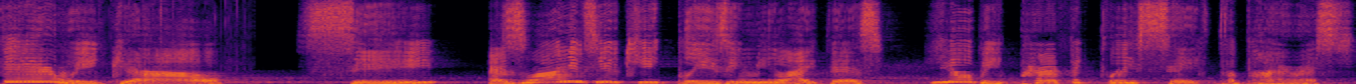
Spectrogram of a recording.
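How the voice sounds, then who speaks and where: Raspy and extremely high-pitched, a man speaks at a fairly slow pace. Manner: condescending, sugary menace.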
